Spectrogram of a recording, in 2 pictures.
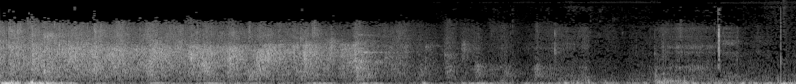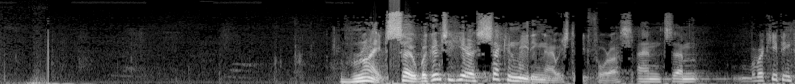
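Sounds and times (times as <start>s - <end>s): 
audience applause: 0.0s - 4.5s
speech: 11.5s - 15.9s.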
